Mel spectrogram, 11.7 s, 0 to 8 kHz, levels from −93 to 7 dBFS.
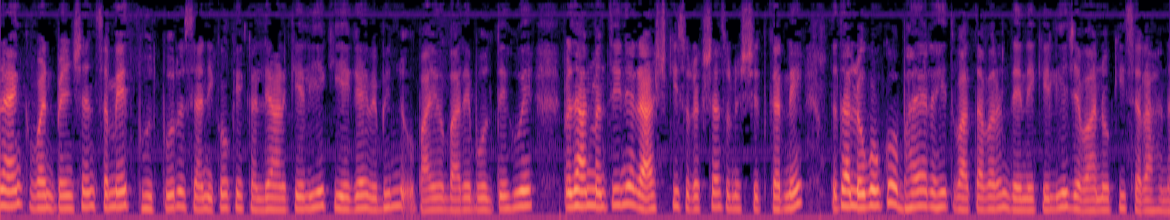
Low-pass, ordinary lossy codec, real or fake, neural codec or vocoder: none; none; real; none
